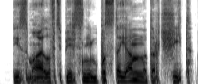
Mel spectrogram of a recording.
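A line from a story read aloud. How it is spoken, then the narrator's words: Grumbling mutter. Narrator (Russian): пробурчал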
